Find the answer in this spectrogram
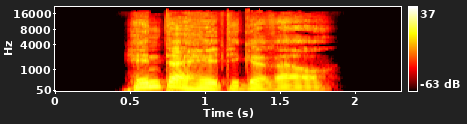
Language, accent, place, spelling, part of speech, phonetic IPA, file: German, Germany, Berlin, hinterhältigerer, adjective, [ˈhɪntɐˌhɛltɪɡəʁɐ], De-hinterhältigerer.ogg
- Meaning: inflection of hinterhältig: 1. strong/mixed nominative masculine singular comparative degree 2. strong genitive/dative feminine singular comparative degree 3. strong genitive plural comparative degree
